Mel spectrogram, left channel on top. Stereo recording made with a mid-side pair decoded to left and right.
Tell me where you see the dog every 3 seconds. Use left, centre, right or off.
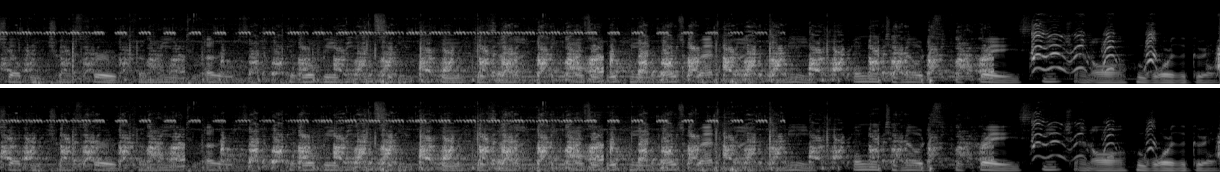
right, right, left, left.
